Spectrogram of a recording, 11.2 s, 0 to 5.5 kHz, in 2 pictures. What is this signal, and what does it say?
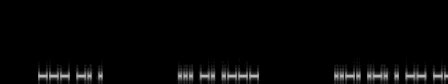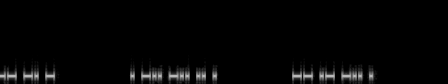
Morse code, heard as a keyed tone, about 35 wpm, 550 Hz. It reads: ONE SNJ FREMONT EDDIE MADE
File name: Ultimate Word List / 35WPM Ultimate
